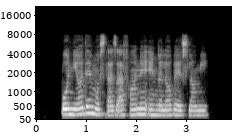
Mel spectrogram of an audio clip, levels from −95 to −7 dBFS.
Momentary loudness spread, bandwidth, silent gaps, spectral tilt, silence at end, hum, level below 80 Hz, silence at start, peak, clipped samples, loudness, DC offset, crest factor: 9 LU; 8.2 kHz; none; -5.5 dB/octave; 0.5 s; none; -62 dBFS; 0.5 s; -6 dBFS; under 0.1%; -22 LUFS; under 0.1%; 16 dB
